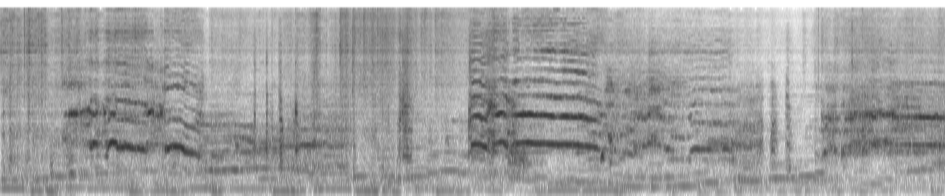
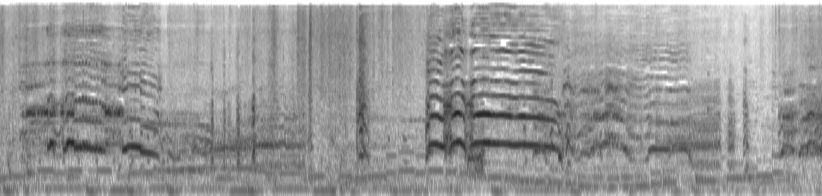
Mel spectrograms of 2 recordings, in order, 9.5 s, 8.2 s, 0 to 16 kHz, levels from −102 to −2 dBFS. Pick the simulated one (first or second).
first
